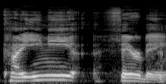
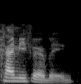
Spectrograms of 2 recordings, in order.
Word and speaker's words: Kaimi Fairbairn: Kaimi Fairbairn. – It's Kaimi. It's just Kaimi Fairbairn.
